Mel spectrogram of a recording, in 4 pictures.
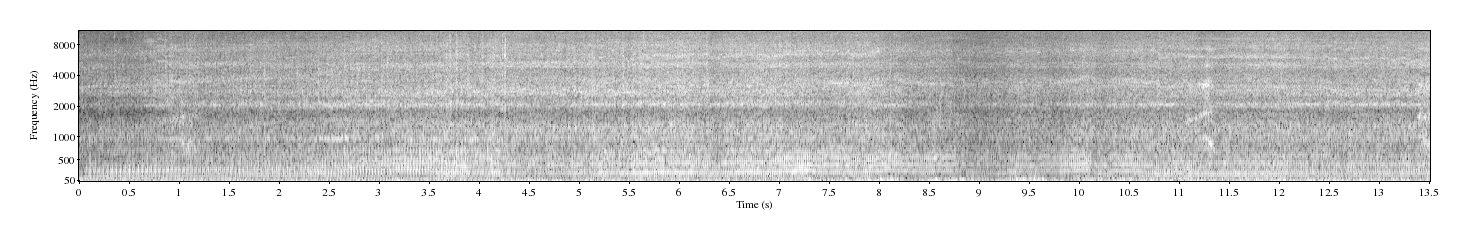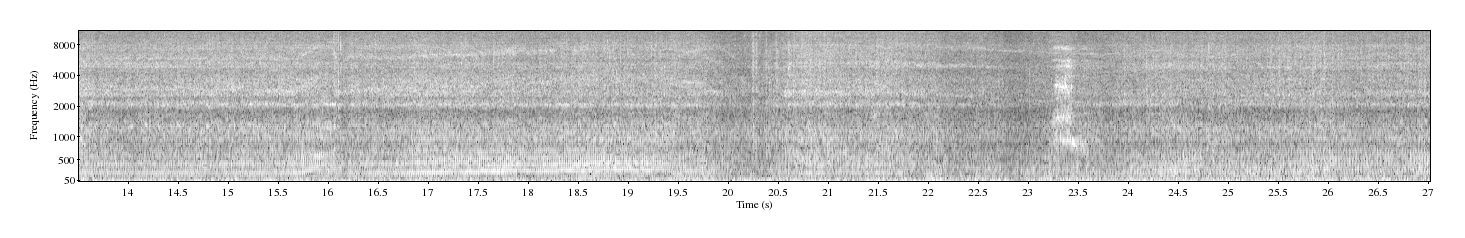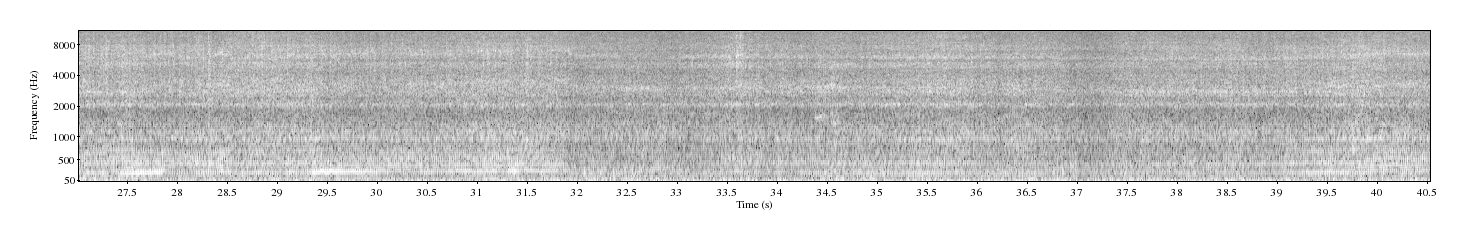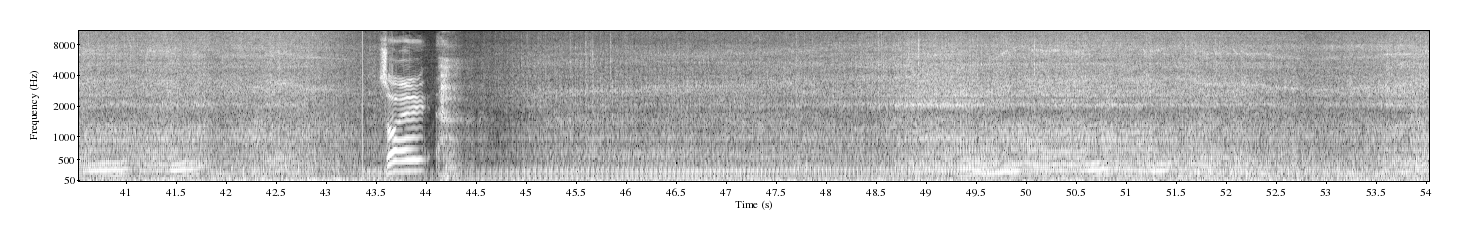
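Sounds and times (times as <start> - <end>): motorcycle engine revving off-road: 0.0 - 54.0.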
